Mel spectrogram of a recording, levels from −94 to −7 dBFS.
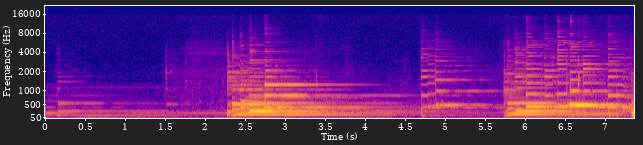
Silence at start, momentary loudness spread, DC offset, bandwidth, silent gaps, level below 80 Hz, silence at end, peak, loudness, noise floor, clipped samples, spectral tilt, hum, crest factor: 0 s; 24 LU; under 0.1%; 13 kHz; none; -58 dBFS; 0 s; -6 dBFS; -23 LUFS; -50 dBFS; under 0.1%; -7.5 dB/octave; none; 18 dB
